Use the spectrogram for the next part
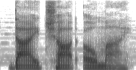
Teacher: That third syllable has that schwa, that sound, di-chot-o-my.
